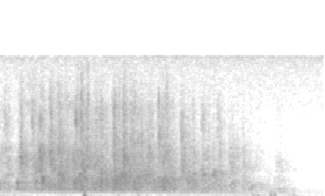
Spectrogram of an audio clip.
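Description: Audience applause, faint, strongest a second or two in and dying away near the end.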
